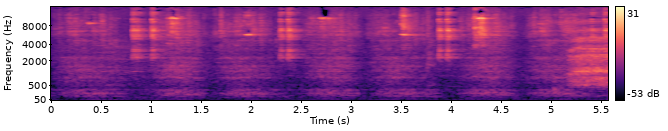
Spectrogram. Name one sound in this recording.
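A cable machine whirs and clanks as a weight stack rises and falls in a steady rhythm.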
